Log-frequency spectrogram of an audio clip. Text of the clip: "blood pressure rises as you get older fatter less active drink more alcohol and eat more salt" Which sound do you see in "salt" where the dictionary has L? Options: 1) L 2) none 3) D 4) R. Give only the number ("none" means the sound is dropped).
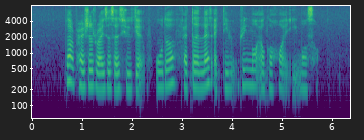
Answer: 2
